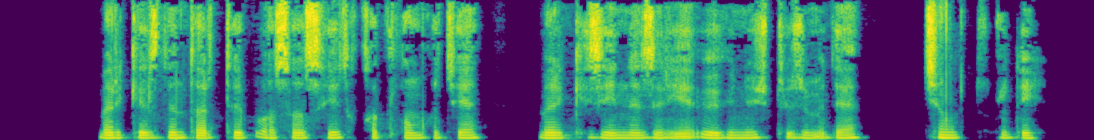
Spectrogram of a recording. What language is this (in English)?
Uyghur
